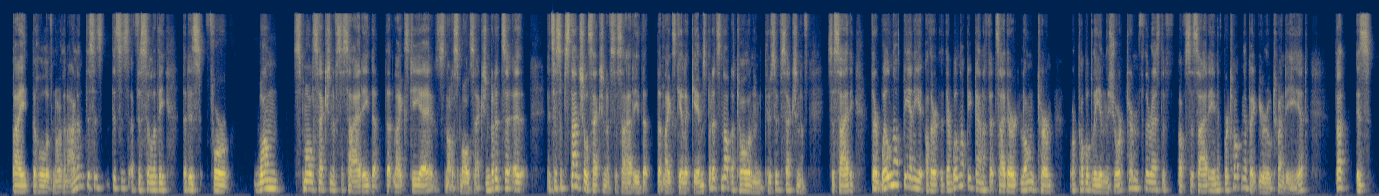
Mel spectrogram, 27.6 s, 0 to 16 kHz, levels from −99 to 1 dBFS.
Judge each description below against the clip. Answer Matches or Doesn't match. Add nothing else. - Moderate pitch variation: Doesn't match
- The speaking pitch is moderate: Doesn't match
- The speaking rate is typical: Matches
